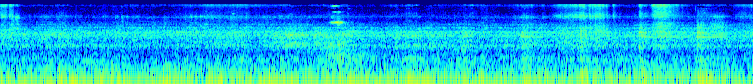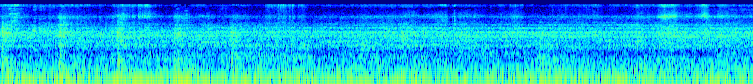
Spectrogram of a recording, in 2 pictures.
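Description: Grain hopper wagons of a freight train rolling steadily past: a continuous low rumble of steel wheels on rail, with scattered clicks and knocks over the rail joints and a faint wheel squeal now and then.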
